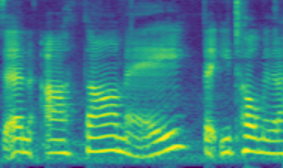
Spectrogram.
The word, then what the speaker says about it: athame: So an Atharme, so it's spelled A-T-H-A-M-E for anyone that's wondering.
